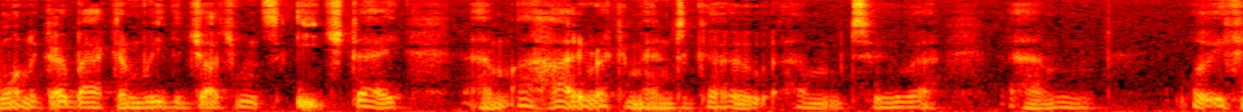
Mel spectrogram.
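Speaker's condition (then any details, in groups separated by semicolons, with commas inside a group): No condition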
